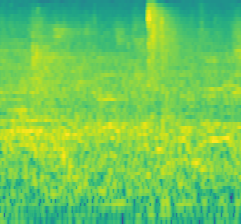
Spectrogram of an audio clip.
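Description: Indistinct chatter of voices in a large sports hall, with one sharp smack about one and a half seconds in.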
